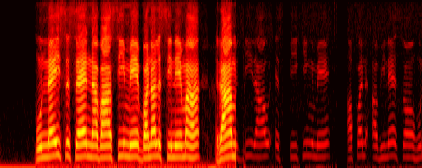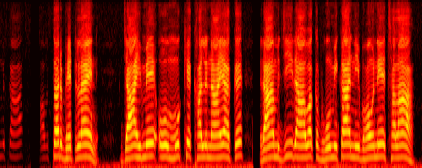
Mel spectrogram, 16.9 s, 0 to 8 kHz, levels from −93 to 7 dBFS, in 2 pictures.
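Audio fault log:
0.00–0.71, 4.16–4.31, 5.66–5.81, 6.74–6.95 and 9.05–9.23 s: comfort noise in place of the background. Pauses turn steady and featureless. This is likely because the sender stopped transmitting in silence and the receiver inserted synthetic noise. The first pause drops about 8 dB, the one after "सय नबासीमे बनल सिनेमा" stays level, and the later ones fall about 14 to 19 dB.
4.71–9.51 s: one channel inverted. Summed to mono, the sound nearly vanishes, about 32 dB down, leaving a faint residue until "भेटलनि जाहिमे ओ मुख्य". Likely reversed polarity on one stereo side, which cancels everything common to both channels.
13.49–13.66 s: burst of packet loss. About 150 ms is gone between "जाहिमे ओ मुख्य खलनायक" and "रामजी रावक भूमिका". The receiver briefly extends the last sound and then fades it. Nearly silent for about 130 ms, it resumes further on. Nothing is heard above 8 kHz, which fits G.722.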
